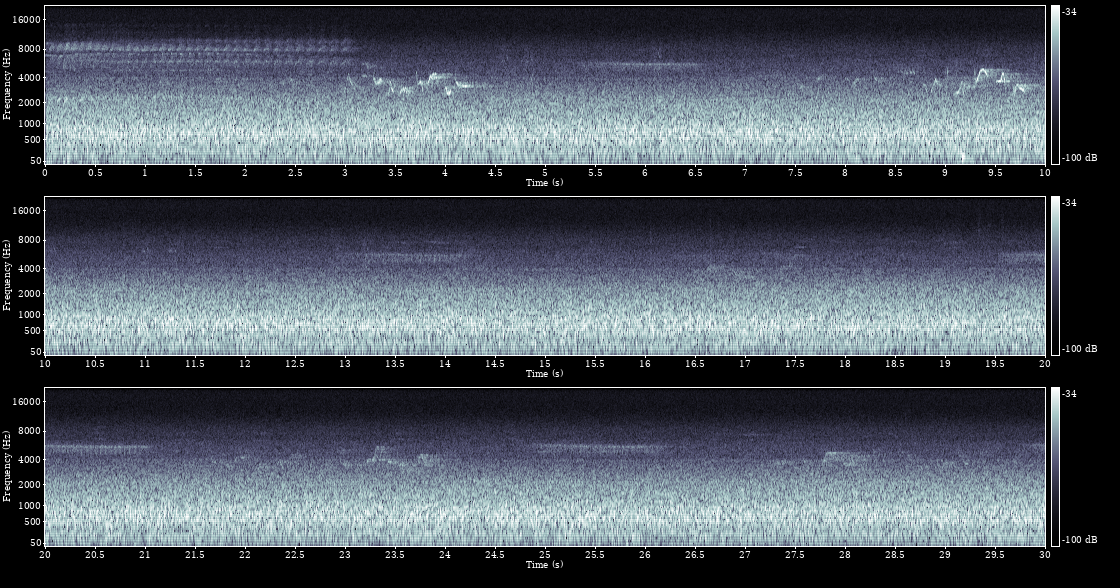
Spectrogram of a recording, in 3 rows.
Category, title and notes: Soundscapes > Nature
AMBForst MTR Distant Creek, Animals, Birds 01 ShaneVincent PCT25 20250713
Distant flowing water, birds, animals, and general forest ambience. This recording, along with the others in this pack, were taken during a 50-day backpacking trip along a 1000 mile section of the Pacific Crest Trail during the summer of 2025. Microphone: AKG 214 Microphone Configuration: Stereo AB Recording Device: Zoom F3 Field Recorder
animals, birds, distant-water, field-recording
